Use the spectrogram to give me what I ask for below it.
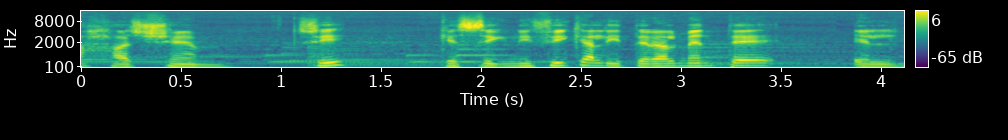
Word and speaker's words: Hashem: se dice el señor pero en hebreo se pronuncia hashém si que significa literalmente el nombre ok el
